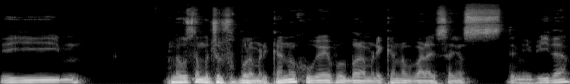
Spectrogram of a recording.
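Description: A dark, mellow tone at a moderate pace. The intonation stays fairly even. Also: man, very deep, low pitch for a man. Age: 20s. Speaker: podcast co-host. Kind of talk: casual chat.

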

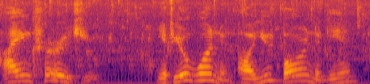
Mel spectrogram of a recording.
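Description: With noticeable background noise behind him, a man speaks at a moderate pace with lively intonation. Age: 70s. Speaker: preacher. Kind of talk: sermon. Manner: earnest, preacherly.

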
